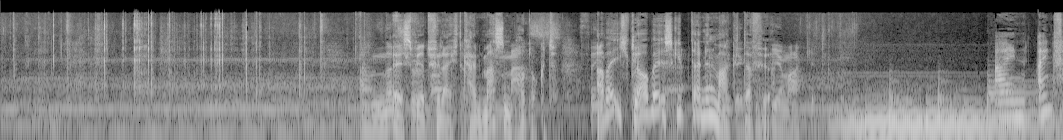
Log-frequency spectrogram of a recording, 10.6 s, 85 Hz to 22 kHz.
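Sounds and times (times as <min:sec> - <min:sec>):
crunching dried jellyfish chips: 0:00.0 - 0:03.7
low hum: 0:00.0 - 0:10.6
speech: 0:03.6 - 0:08.6, 0:10.0 - 0:10.6.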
